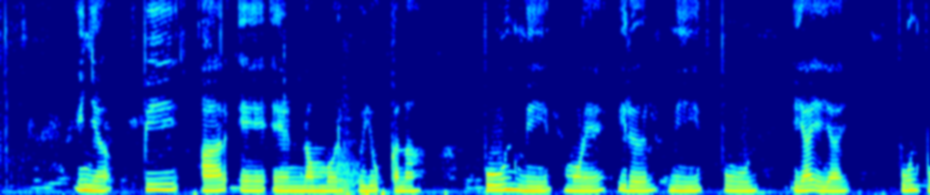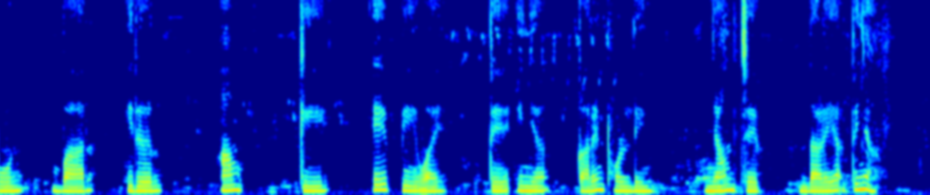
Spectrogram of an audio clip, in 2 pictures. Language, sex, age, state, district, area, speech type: Santali, female, 30-45, Jharkhand, Seraikela Kharsawan, rural, read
